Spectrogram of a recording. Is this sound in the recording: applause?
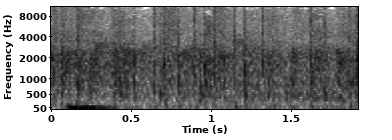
yes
